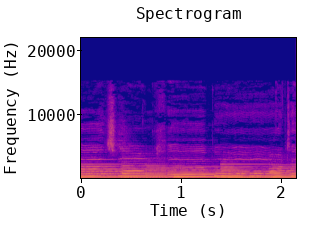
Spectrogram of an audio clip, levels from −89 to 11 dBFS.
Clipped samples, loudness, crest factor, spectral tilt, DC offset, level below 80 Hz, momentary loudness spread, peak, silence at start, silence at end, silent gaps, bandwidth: under 0.1%; -21 LUFS; 12 dB; -6.5 dB/octave; under 0.1%; -46 dBFS; 3 LU; -8 dBFS; 0 s; 0 s; none; 14.5 kHz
